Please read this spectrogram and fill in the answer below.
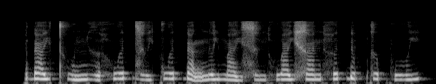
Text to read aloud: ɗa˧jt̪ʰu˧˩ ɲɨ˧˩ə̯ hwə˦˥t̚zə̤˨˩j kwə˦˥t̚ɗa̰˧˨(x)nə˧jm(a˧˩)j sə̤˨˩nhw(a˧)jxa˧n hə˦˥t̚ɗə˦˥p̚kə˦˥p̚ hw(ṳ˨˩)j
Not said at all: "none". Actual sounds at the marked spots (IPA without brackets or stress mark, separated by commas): ŋ, a˧˩, a˧, u˨˦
